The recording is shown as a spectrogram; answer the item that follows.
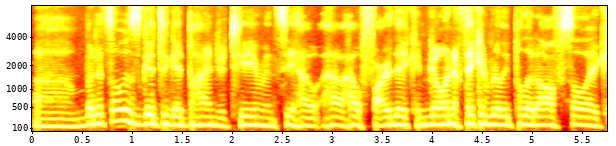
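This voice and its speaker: With a Canadian accent, a man speaks at a fairly quick pace in a fairly high pitch, his dark, mellow tone somewhat breathy and his pitch variation ordinary. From Canada. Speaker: crypto project representative. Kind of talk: live stream AMA chat.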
